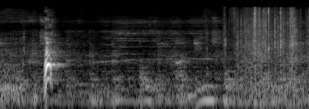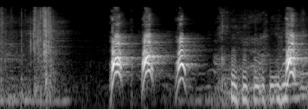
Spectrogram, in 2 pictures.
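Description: Small dog barking: one sharp bark about half a second in, then three quick barks about six seconds in and more barking near the end.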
